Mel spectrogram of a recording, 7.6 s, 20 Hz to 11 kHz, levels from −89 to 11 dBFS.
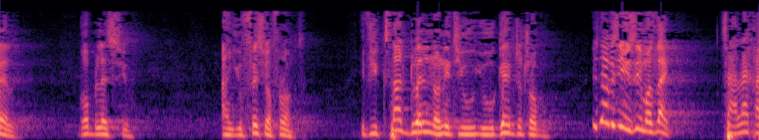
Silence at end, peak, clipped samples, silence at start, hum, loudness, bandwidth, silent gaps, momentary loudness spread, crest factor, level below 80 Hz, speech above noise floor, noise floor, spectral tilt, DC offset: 0 s; 0 dBFS; under 0.1%; 0 s; none; -15 LUFS; 8.8 kHz; none; 13 LU; 16 dB; -40 dBFS; 41 dB; -54 dBFS; -5.5 dB/octave; under 0.1%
